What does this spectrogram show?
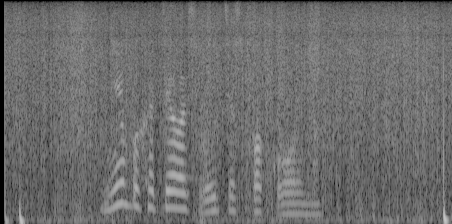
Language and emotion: Russian, sad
